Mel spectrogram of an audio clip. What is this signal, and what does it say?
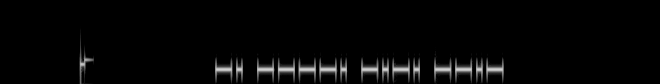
Morse code, heard as a keyed tone, about 22 wpm, 700 Hz. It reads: N9CQ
